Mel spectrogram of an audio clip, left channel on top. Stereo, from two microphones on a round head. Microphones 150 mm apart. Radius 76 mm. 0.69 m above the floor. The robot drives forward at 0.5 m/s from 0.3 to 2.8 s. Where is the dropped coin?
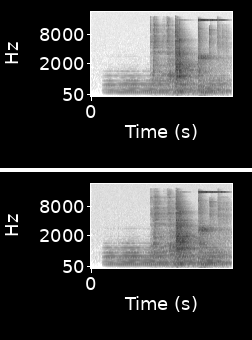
60° left (ahead or behind), 0.5 m; by 2.7 s 40° left (ahead or behind), 0.7 m.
